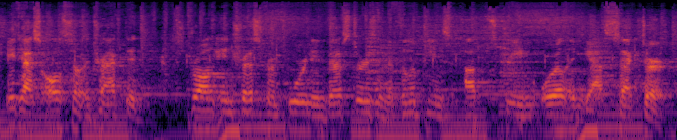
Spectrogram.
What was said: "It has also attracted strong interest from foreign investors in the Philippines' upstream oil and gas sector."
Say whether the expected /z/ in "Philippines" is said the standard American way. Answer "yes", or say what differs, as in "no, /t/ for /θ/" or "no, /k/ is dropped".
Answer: yes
